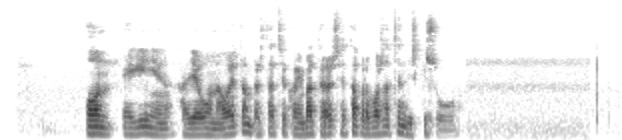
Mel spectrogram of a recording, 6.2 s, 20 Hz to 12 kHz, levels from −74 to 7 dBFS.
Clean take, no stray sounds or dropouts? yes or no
yes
